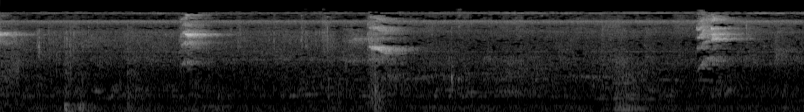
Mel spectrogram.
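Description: A small bird chirping: four short, high-pitched single chirps spaced a second or more apart.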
